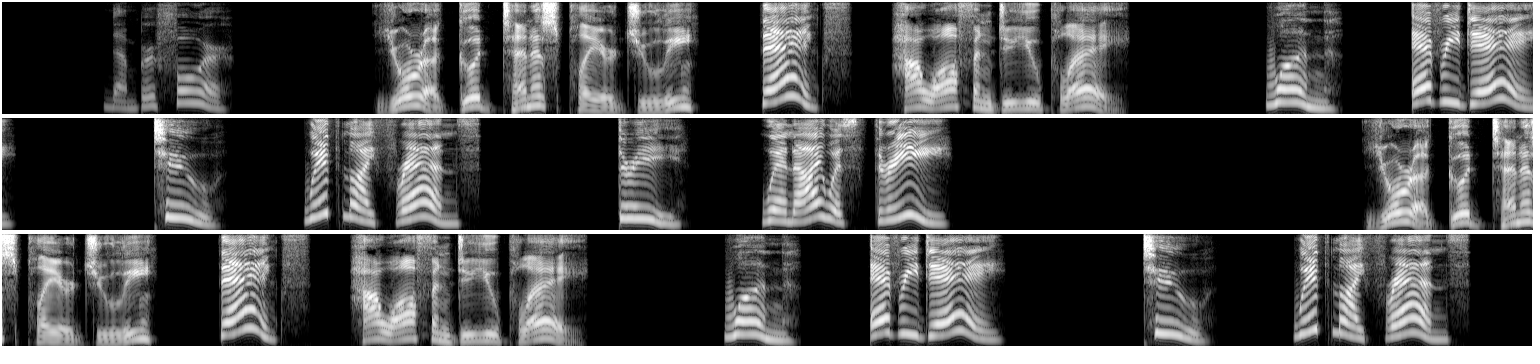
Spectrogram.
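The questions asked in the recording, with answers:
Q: How often do you play?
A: 1: Every day.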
